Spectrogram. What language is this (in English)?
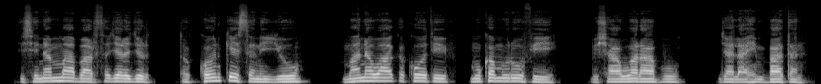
Oromo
